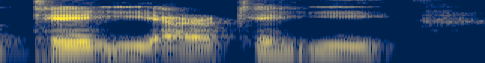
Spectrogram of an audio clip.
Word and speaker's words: kirke: So Kerke is how they pronounce it.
